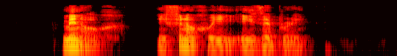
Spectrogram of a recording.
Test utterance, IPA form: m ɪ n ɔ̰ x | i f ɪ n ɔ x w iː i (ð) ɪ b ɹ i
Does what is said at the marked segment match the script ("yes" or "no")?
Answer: yes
